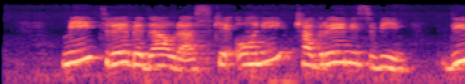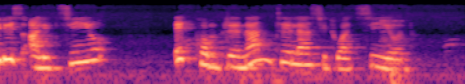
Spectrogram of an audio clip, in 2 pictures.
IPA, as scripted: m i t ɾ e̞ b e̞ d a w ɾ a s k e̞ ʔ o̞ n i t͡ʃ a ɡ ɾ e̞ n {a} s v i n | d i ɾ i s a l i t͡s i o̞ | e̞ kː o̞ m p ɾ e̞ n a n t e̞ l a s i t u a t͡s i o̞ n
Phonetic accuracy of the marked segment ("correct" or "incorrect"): incorrect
